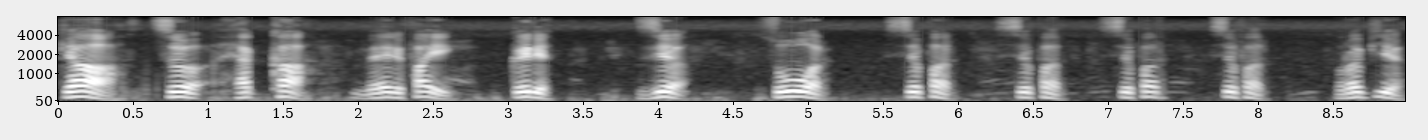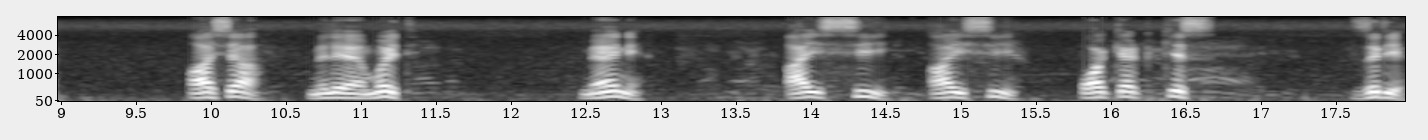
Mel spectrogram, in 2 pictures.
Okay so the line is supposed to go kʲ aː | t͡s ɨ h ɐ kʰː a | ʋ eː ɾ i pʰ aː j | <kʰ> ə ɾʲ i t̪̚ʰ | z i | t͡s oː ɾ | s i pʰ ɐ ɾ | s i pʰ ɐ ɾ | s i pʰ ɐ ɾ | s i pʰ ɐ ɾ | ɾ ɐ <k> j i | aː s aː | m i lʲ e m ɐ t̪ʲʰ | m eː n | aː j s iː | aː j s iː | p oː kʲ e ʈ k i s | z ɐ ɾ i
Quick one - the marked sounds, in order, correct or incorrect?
incorrect, incorrect

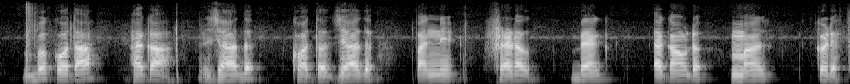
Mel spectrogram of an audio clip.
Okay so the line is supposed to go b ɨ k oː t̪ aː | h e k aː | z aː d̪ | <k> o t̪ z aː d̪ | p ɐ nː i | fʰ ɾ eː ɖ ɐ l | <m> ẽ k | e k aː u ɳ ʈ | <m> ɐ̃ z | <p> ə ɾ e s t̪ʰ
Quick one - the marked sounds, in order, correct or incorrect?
incorrect, incorrect, correct, incorrect

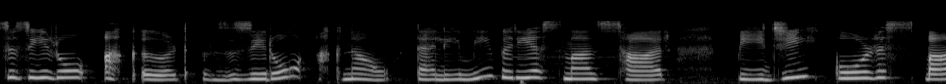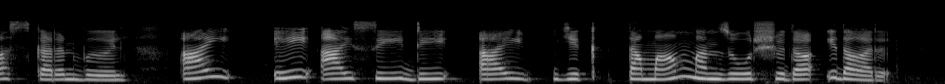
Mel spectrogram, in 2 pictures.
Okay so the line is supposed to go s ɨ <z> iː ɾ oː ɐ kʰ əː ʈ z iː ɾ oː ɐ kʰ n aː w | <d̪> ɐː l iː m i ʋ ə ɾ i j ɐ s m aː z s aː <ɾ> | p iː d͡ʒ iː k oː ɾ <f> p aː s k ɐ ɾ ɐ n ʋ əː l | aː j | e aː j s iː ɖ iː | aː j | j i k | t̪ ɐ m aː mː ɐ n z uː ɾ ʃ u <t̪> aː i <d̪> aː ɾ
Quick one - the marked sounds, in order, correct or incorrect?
correct, incorrect, correct, incorrect, incorrect, correct

